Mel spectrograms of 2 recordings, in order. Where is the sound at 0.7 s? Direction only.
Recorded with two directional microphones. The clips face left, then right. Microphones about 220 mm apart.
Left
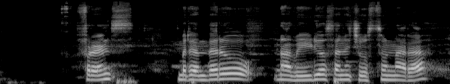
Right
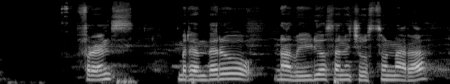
20° left (ahead or behind).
